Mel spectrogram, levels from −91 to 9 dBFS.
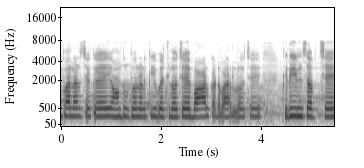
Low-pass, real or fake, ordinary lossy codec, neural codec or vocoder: none; fake; none; codec, 16 kHz, 8 kbps, FunCodec, trained on LibriTTS, 25 frames a second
